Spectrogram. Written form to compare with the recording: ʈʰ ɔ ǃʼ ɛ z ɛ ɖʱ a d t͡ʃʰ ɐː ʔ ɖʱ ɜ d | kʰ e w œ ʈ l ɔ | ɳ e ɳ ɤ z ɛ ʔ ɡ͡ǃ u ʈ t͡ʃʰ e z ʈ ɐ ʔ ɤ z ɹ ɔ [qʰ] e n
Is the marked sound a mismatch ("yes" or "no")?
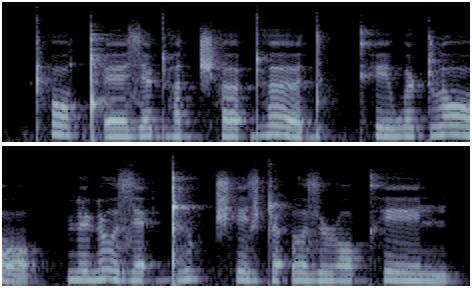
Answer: yes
